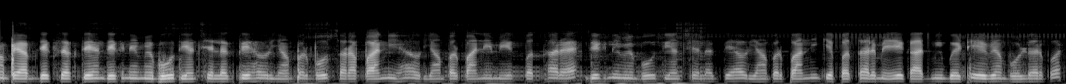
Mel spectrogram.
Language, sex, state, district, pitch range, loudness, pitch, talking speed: Hindi, male, Bihar, Araria, 135-145 Hz, -21 LUFS, 140 Hz, 260 wpm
